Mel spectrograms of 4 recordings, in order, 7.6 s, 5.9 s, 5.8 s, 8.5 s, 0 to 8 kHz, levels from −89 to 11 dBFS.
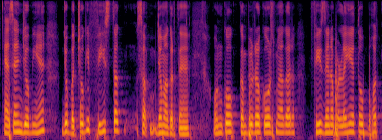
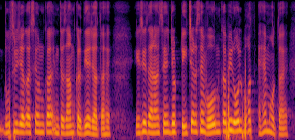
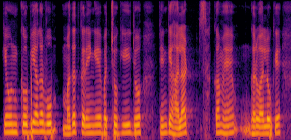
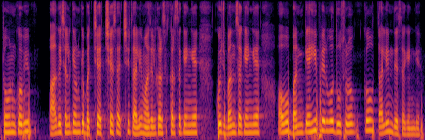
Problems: none marked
